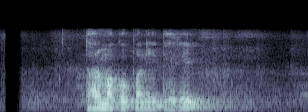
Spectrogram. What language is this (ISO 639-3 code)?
nep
